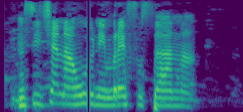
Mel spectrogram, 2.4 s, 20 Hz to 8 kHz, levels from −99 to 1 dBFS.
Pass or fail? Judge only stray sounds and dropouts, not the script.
fail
